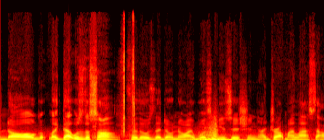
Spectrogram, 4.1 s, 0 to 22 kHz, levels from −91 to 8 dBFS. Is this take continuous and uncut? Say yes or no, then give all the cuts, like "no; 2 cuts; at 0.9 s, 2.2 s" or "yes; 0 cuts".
no; 1 cut; at 1.5 s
